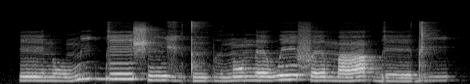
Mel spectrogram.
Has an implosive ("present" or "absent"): absent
